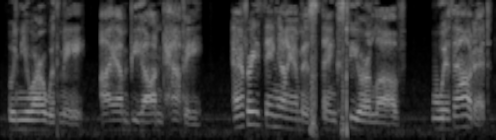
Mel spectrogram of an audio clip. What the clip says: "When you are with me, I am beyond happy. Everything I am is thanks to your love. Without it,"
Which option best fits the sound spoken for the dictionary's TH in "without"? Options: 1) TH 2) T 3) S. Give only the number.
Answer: 1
